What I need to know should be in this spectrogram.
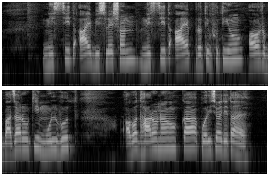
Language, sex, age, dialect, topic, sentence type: Hindi, male, 18-24, Hindustani Malvi Khadi Boli, banking, statement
